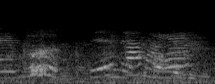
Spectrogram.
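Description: Young children's high-pitched voices calling and chattering in two bursts, over a steady low rumble from the moving passenger train.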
